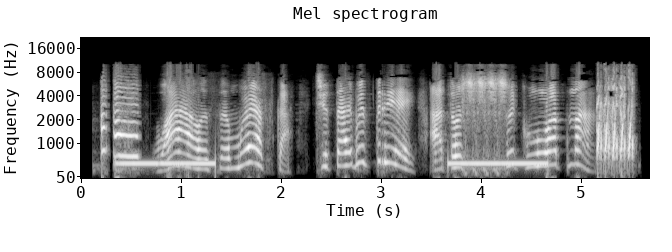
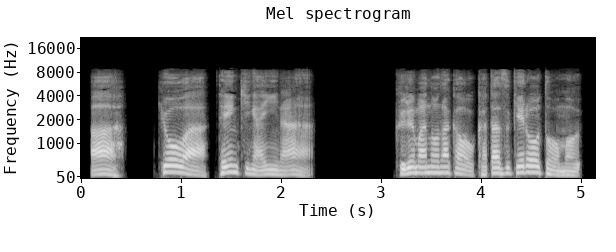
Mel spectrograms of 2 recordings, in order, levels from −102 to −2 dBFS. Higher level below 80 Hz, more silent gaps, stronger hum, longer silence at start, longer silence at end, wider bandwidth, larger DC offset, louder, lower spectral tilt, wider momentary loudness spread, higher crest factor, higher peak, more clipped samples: about the same, -56 dBFS vs -52 dBFS; second, none vs 0.50-0.72 s, 2.39-3.10 s; neither; about the same, 0.2 s vs 0.1 s; about the same, 0.15 s vs 0.15 s; first, 11 kHz vs 9 kHz; neither; first, -11 LUFS vs -19 LUFS; second, 0.5 dB/octave vs -6 dB/octave; first, 8 LU vs 5 LU; about the same, 12 dB vs 16 dB; first, 0 dBFS vs -4 dBFS; first, 0.2% vs under 0.1%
